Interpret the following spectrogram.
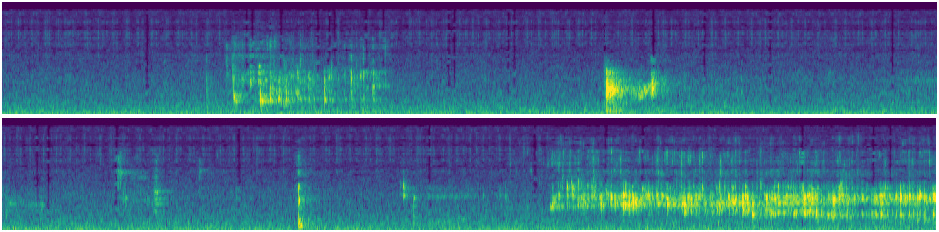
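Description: Water poured from a stainless thermal carafe into a ceramic mug, a steady liquid pour starting about three-quarters of the way in. Earlier, a brief splash of the mug being emptied into a plastic pitcher and a sharp knock as the mug is set down on the stone counter.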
